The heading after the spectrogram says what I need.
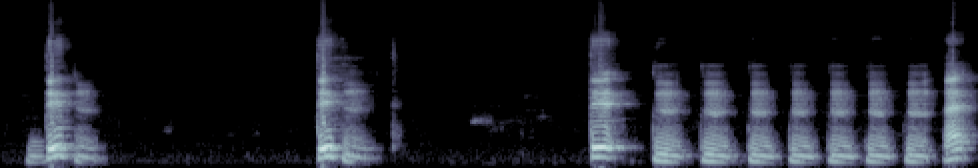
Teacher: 舌尖顶住，不再动作，爆破是从鼻腔爆破了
